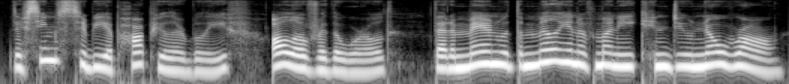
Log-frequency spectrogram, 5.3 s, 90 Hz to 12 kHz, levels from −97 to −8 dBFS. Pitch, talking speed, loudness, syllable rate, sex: 240 Hz, 260 wpm, -15 LUFS, 6.4 syllables/s, female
